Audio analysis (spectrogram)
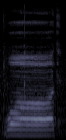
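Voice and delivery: "What" held long on one level pitch, first tone; nonchalant surprise. Shown as a demonstration. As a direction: stretch "What" evenly, feigning nonchalance.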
